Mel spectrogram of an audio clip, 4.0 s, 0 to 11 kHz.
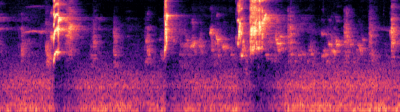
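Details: Lovebirds chirping happily in the morning light on November 4, 2023: harsh, high chirps come in three main bursts about a second apart, with fainter chirps between, over a steady low background hiss.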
